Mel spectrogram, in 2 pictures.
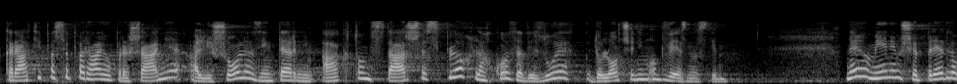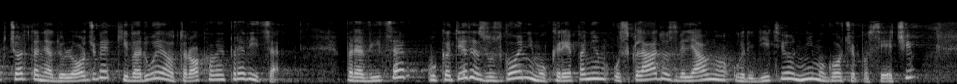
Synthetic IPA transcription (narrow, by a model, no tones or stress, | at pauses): xkɾaːt̪ipasɛpɔɾaːjawpɾaʃaːnjɛʔaliʃoːlazint̪ɛɾnimakt̪ɔmst̪aːɾʃɛsplɔxlaxkoːzaʋɛzuːjɛɡ̥d̪ɔloːt͡ʃɛnimɔbʋeːznɔst̪im | najɔmeːnimʃɛpɾɛːd̪lɔkt͡ʃəɾt̪anjad̪ɔloːd͡ʒbɛkiʋaɾuːjɛɔt̪ɾɔːkɔʋɛpɾaʋit̪sɛ̰ | pɾaʋit̪sɛukat̪eːɾɛzuzɡoːjnimukɾeːpanjɛmusklaːd̪uzʋɛljaːwnɔʔuɾɛd̪it̪ʋijɔnimɔɡoːt͡ʃɛpɔseːt͡ʃi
